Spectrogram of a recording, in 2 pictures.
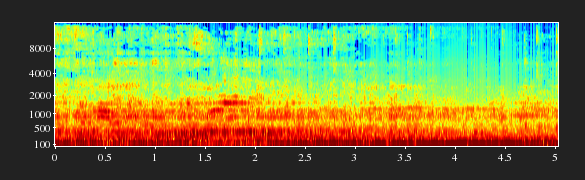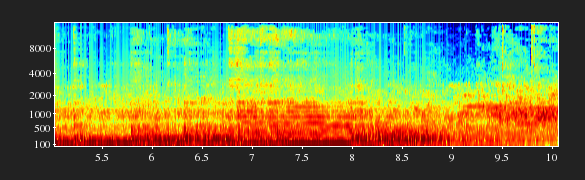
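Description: Live country band playing loud through the venue's PA, with a steady held bass note and sustained guitar chords. The music falls away about nine seconds in.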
